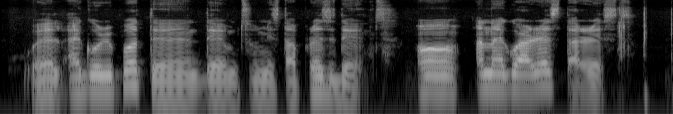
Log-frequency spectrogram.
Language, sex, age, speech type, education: Nigerian Pidgin, male, 15-29, spontaneous, tertiary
